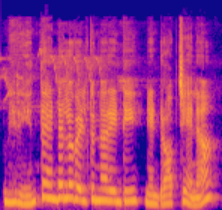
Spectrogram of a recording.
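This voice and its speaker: A woman's voice: medium pitch, animated, fairly quick, a little mellow, pitched below the performer's own voice, close to an everyday voice. A woman voicing a polite, uneasy young husband in a cartoon story, with a reserved manner.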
